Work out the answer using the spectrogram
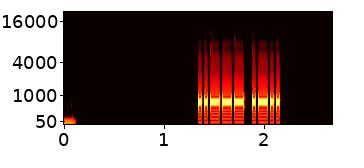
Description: Morse code, heard as a keyed tone, about 40 wpm, 700 Hz. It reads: 2L
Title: Single-Letter Single-Number 40wpm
